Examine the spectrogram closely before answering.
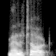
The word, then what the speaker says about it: Manitowoc: m a n i t o w o c Manitowoc?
